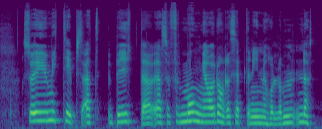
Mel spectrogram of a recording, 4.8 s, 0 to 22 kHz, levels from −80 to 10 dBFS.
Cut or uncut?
uncut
